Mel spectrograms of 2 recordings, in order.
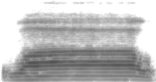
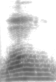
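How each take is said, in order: First: The vowel is drawn out to four counts. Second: The vowel is said short, not drawn out. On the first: The speaker calls it right. "চার আলিফেই বলতে, লক- টেনেই বলতে হবে" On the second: The speaker calls it wrong. "ওয়াও বলা যাবে না"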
